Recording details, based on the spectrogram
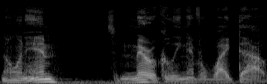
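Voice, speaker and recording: A man speaks very fast in a raspy, put-on character voice. His pitch is very deep and low, with ordinary variation. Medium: video game. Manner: calm, curious.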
